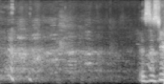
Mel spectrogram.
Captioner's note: laughter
